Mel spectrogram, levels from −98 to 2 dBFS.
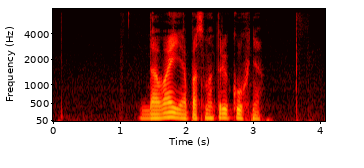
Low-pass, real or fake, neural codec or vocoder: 7.2 kHz; real; none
